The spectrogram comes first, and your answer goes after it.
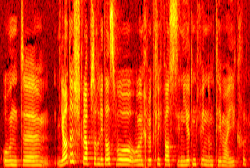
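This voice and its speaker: A woman's voice: medium pitch, fairly even intonation, brisk. A woman in her thirties with a mixed Swiss German accent, speaking casually and reflectively as a podcast guest. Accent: Swiss German, mixed Lucerne, Thurgau and Zurich. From Switzerland. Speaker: interview guest, food scientist.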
